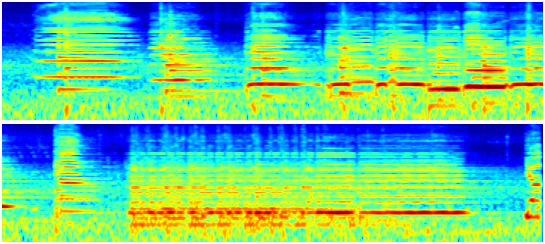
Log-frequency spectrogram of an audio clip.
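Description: Huasteco trio playing an instrumental introduction: violin leading the melody over a strummed jarana and huapanguera. The music starts about half a second in, and a long held violin note runs through the last few seconds.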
